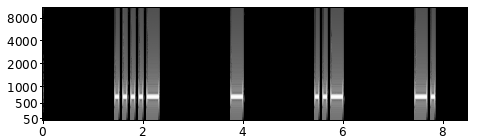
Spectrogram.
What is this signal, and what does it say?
Morse code, heard as a keyed tone, about 15 wpm, spaced as for 5 wpm, 700 Hz. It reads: 4TUN
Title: USA Call Signs - 5 Characters - 6x Character Spacing - 15wpm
